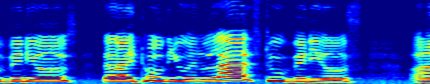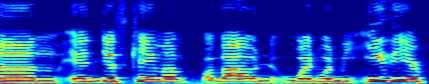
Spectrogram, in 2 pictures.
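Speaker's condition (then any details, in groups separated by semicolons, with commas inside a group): Cerebral palsy; speech therapy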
